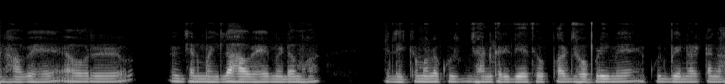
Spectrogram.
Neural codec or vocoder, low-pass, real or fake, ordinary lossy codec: none; 7.2 kHz; real; none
